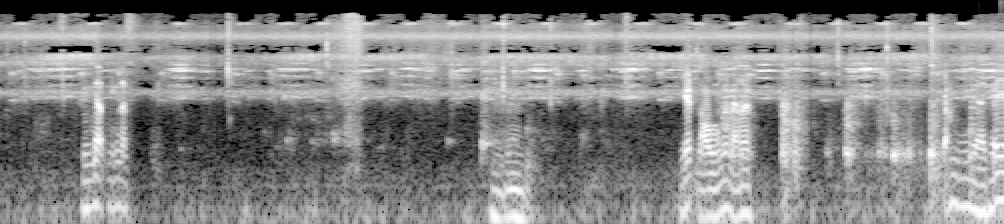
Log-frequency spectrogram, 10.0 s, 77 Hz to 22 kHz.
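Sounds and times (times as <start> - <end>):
night insects singing: 0.0 - 10.0.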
